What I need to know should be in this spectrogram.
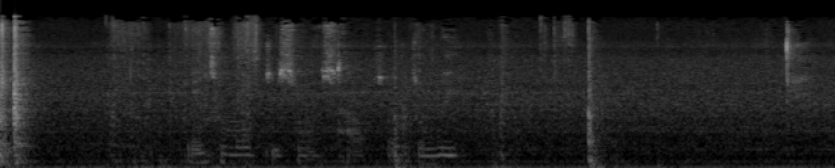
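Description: Pineapple peels rustle and thud as they are gathered up.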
